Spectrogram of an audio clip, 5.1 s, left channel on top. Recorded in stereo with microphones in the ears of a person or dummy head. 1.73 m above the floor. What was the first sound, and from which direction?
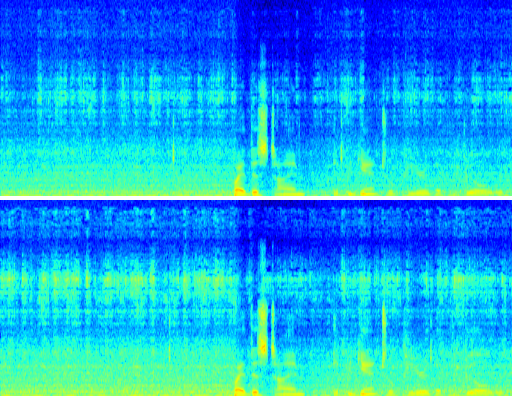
A man speaking, centre (ahead or behind).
